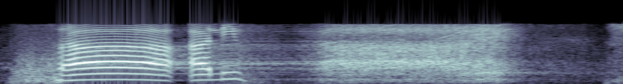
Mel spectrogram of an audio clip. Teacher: سا کو نرمی کے ساتھ پڑھیں گے، یعنی سا اور سین میں فرق کریں گے. سا کو سختی یعنی سیٹی کی آواز میں نہیں بلکہ نرمی کے ساتھ ادا کریں گے.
